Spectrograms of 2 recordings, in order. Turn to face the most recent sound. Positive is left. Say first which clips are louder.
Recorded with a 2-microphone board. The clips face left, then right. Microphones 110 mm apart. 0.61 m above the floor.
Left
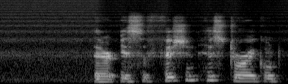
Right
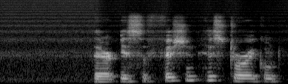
# right 2 dB
turn(degrees=-5)  # may be behind; listen again after turning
